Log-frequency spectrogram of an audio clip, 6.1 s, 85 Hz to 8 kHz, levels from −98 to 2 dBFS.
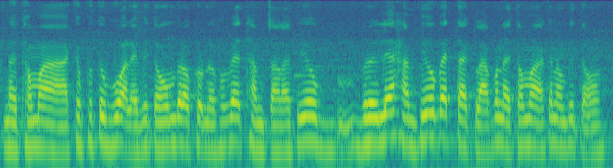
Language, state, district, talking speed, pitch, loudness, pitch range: Kokborok, Tripura, West Tripura, 185 wpm, 150 Hz, -15 LUFS, 140-165 Hz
